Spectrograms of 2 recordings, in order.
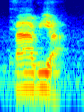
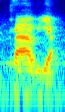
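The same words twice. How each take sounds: First: Teacher models caveat; model pronunciation. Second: Caveat said "kaviya", t almost dropped; teacher gives the final caveat; model pronunciation. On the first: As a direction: say caveat with barely any t. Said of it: "we read it like this". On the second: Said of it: "तो ये पढ़ा जाएगा". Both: Shown as a demonstration.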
